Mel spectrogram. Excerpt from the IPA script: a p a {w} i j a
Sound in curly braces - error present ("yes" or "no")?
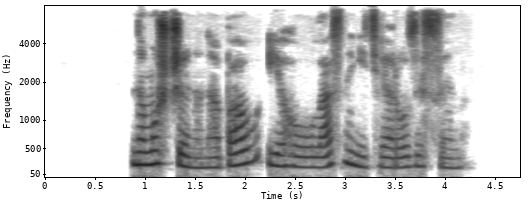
no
